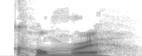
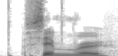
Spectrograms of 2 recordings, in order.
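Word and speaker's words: Cymru: hey exactly chris exactly it's pronounced comrade it's just the way it's the way it's spelled you'd think simro yeah come come come reunited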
